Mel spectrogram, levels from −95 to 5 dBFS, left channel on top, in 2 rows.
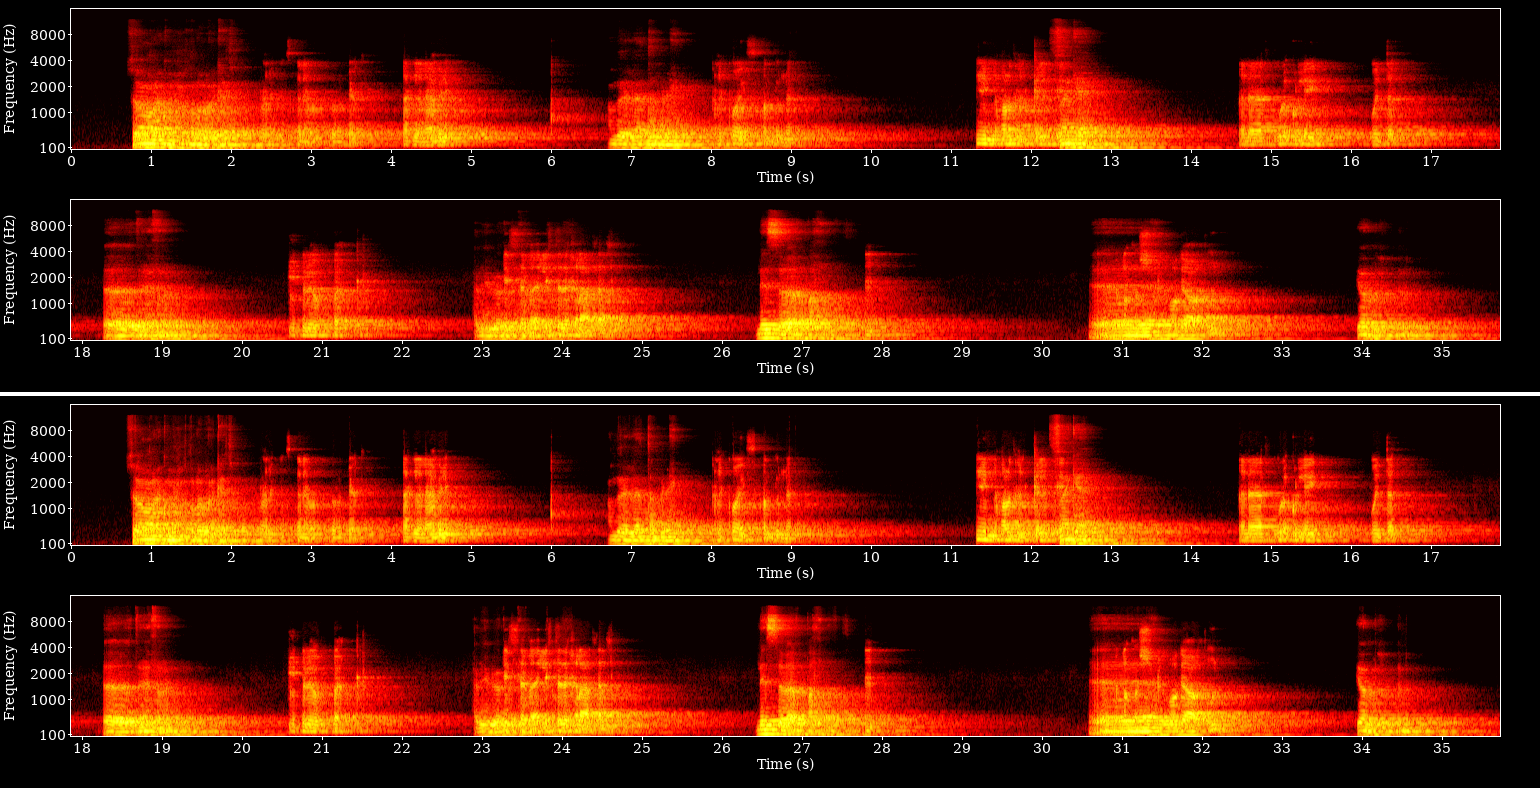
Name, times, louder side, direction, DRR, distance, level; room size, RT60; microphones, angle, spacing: voice 1, 0.7-2.0 6.7-7.6 12.4-12.8 18.3-19.1 22.9-23.7 26.4-27.4 30.6-31.5 33.9-34.6, equal, 50° right, 1 dB, 0.8 m, -19 dB
voice 2, 2.3-3.6 4.1-4.8 8.0-9.0 11.3-12.4 14.6-15.6 16.3-16.6 20.6-21.5 23.3-24.7 27.8-27.9 31.2-32.3, right 2 dB, 25° right, 6 dB, 0.4 m, -24 dB
5.1 x 4.5 x 5.6 m, 2.6 s
head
